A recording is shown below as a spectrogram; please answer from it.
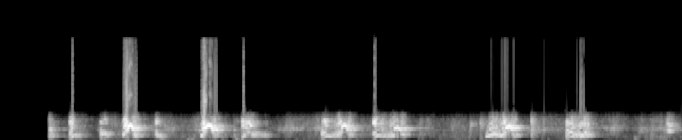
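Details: Domestic dog barking at a hoover indoors: a rapid series of sharp, high yappy barks, some with a whining edge, coming in bursts about every half second with brief pauses, phone recording.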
